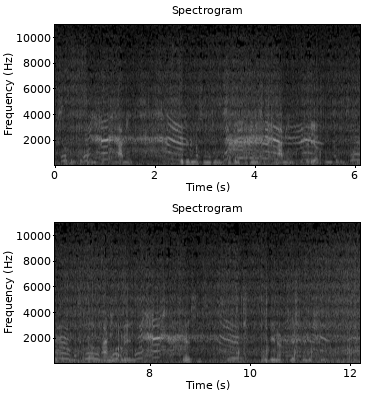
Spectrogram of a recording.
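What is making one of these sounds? A man sings out in a loud, wavering voice.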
